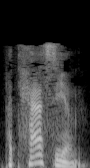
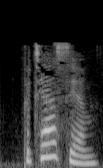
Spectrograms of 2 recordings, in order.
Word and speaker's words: potassium: 再来，我们看一个单字，就是 Robert 所说的这一段话里面的哈、啊，最后第二个字 potassium 这个字呢，它的念法蛮怪的，所以呢要注意重音在第二个音节，念作 potassium。 – potassium。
